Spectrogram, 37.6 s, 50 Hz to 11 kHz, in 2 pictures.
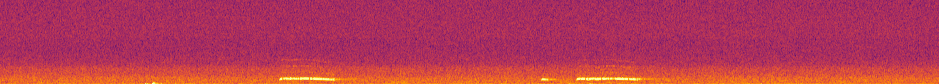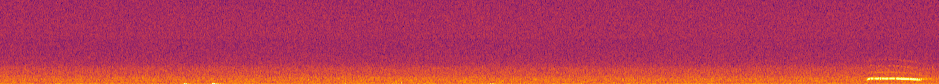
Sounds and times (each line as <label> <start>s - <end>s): owl 5.6s - 7.0s
owl 10.8s - 13.3s
owl 36.1s - 37.5s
